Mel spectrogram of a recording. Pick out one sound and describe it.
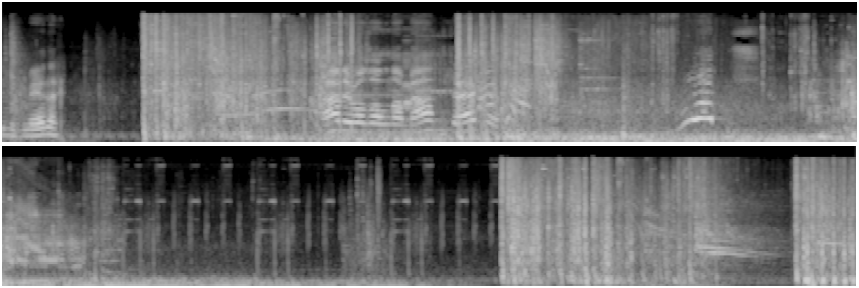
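Gunfire bursts out in rapid, loud shots.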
